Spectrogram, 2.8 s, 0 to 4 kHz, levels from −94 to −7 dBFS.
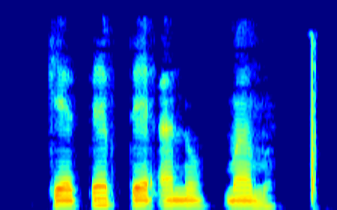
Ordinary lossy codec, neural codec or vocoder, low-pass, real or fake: MP3, 32 kbps; none; 3.6 kHz; real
